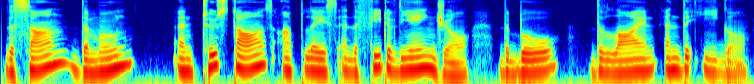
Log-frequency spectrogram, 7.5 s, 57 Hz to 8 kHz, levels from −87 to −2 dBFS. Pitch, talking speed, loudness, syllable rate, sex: 130 Hz, 175 wpm, -18 LUFS, 4.0 syllables/s, male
